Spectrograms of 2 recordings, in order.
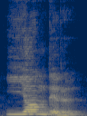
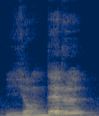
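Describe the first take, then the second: First: "Yonderu" with YON high, falling away after it; first-syllable accent. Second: "yonderu" starting low, lifting to a level end; low-start accent. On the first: Teacher showing a student the difference, high-start accent. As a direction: hit a high YON in "Yonderu", then drop. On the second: Teacher showing a student the difference, low-start accent. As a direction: start "yonderu" low and step up after YON. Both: Shown as a demonstration. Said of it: "I just changed the stress".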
